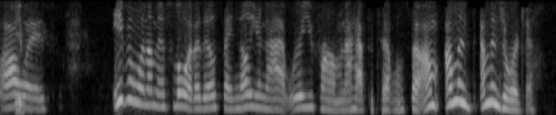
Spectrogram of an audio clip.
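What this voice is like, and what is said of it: Southern US accent, Georgia. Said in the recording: “You sound Southern. ... Southern accent. That's one of the best accents. It's one of the most trusting accents ... a lot of people say it's country”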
